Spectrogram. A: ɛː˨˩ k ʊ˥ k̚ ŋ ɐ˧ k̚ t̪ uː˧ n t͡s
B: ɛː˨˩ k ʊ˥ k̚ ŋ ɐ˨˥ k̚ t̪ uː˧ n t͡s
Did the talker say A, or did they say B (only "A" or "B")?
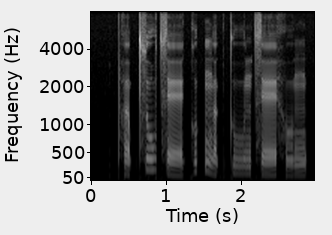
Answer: B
